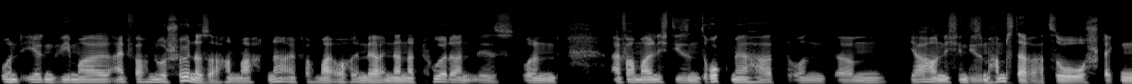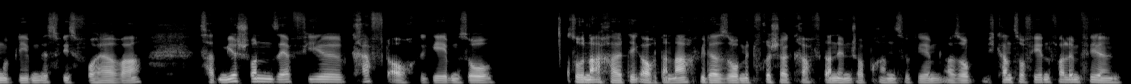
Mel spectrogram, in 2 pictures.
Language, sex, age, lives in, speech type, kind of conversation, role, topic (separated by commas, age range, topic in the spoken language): German, male, 45-49, Germany, conversation, podcast, guest, Welche Lektion hast du auf Reisen am meisten gelernt?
